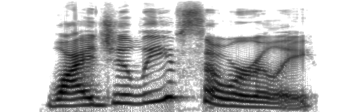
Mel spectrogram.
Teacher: All of the words are stressed.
